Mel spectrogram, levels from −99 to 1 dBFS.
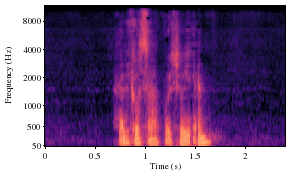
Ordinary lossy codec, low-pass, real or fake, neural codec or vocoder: MP3, 48 kbps; 10.8 kHz; fake; codec, 44.1 kHz, 1.7 kbps, Pupu-Codec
